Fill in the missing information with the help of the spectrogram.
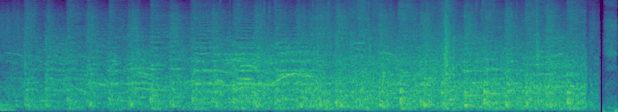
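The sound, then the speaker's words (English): A large crowd of hostile protesters murmurs and shouts continuously on Fifth Avenue in New York, outraged over continued killings by a cop, with police and bomb squads out in force; a dense wall of overlapping voices with occasional louder calls, steady throughout before cutting off abruptly. “Public outrage over the continued killings by the so-called maniac cop have brought many hostile New Yorkers to New York's Fifth Avenue today.”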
